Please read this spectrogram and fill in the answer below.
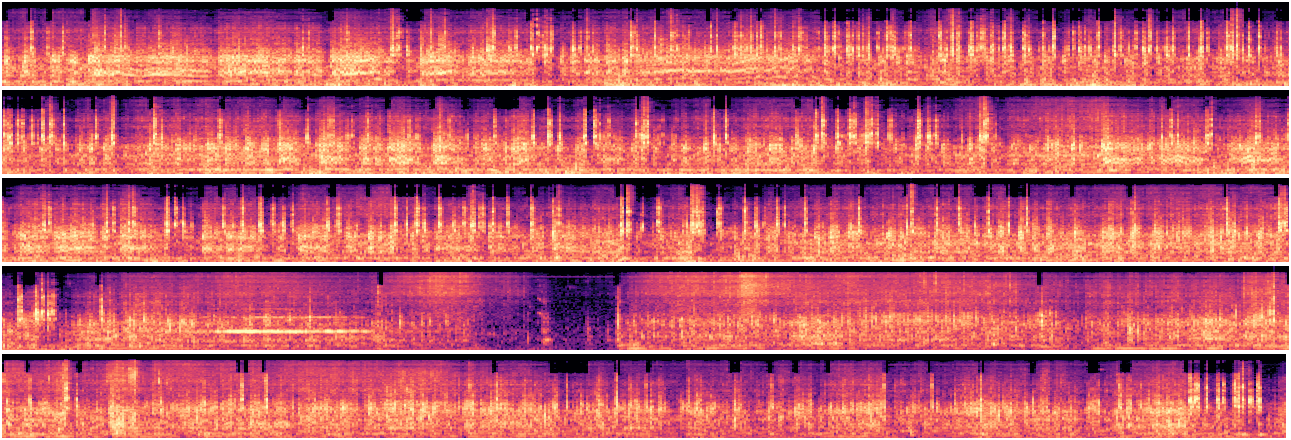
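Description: Electric dirt bike ridden over a rough, rocky trail: continuous tyre and drivetrain noise with steady rattling from the bike's body and fender. The noise drops away briefly about two-thirds of the way through, then picks up again.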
